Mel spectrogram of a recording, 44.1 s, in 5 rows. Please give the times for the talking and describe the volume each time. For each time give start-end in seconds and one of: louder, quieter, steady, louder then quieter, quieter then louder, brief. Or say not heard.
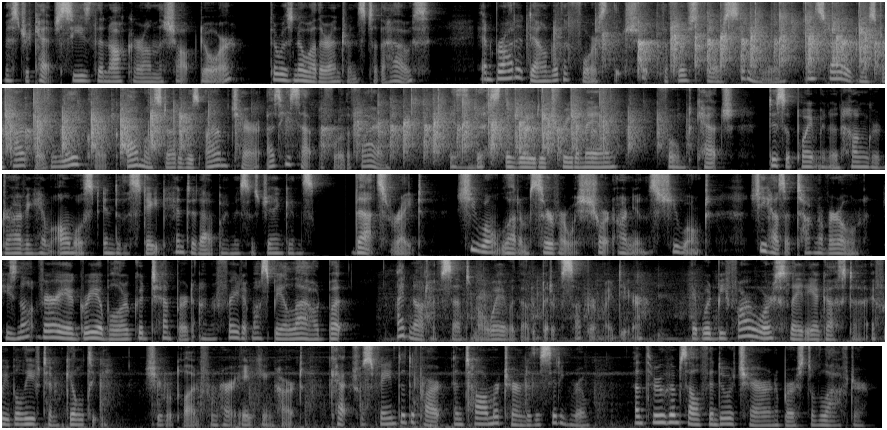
0.0-44.0 steady.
